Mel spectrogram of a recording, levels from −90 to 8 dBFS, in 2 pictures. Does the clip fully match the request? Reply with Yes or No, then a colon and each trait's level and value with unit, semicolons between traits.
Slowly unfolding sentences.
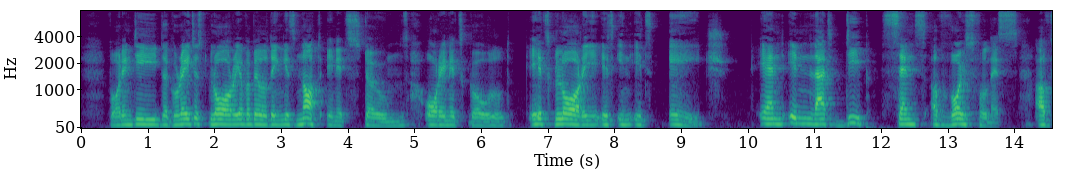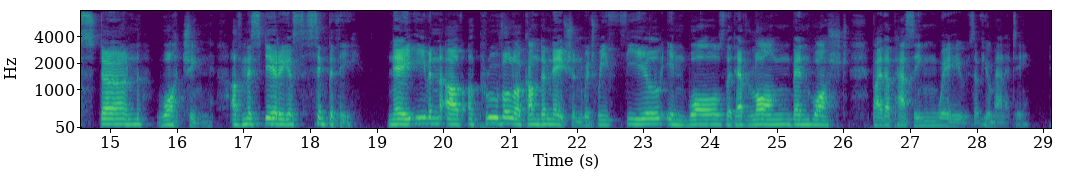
Yes: slow, 120 wpm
